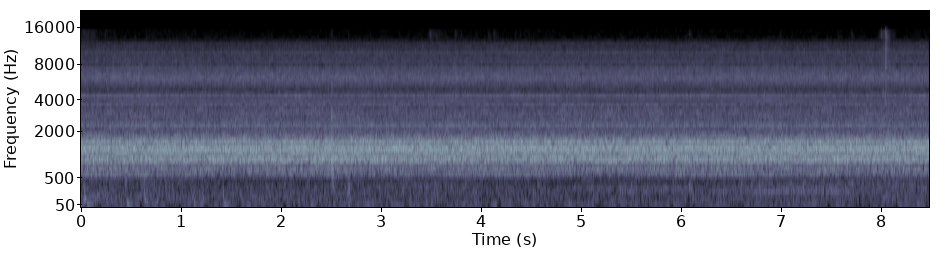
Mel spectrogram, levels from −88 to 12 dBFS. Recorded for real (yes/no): yes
